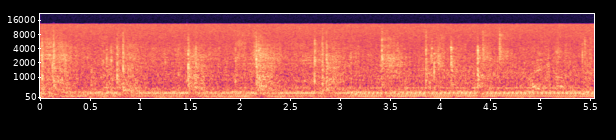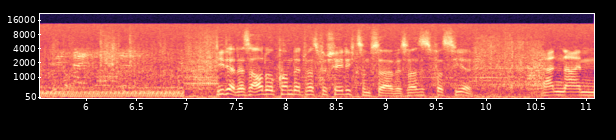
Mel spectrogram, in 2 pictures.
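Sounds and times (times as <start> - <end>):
sledgehammer striking car body panels: 0.0 - 4.7
low machine hum: 0.0 - 10.6.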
